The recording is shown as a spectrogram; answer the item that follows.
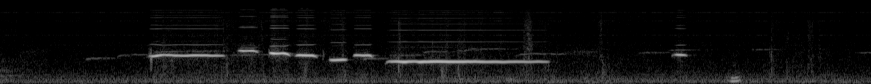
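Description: A person whistling a short tune: a run of quick notes, then one long held note that sags slightly in pitch, and a brief last note near the end.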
